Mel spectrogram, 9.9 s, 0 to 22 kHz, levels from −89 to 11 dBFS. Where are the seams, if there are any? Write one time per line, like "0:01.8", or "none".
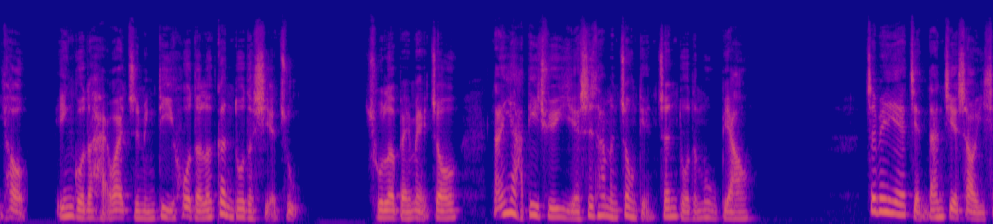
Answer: none

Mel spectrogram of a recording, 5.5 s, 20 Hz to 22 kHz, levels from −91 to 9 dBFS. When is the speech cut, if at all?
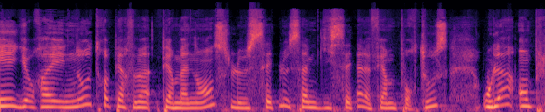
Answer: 0:02.8
0:03.6

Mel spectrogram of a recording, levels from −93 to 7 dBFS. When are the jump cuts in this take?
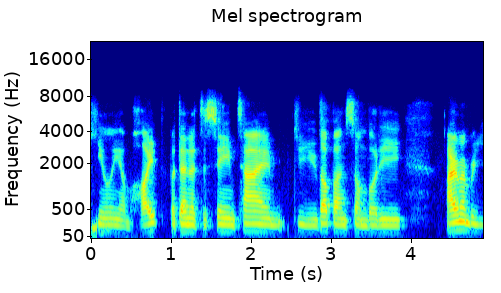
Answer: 0:00.9
0:02.5
0:02.9

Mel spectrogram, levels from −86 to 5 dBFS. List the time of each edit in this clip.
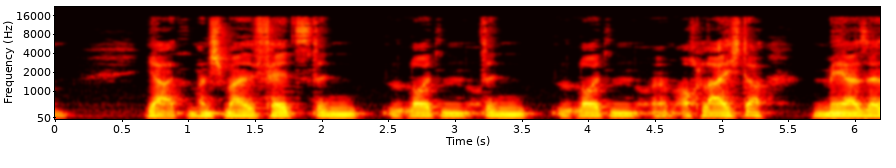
0:03.2

